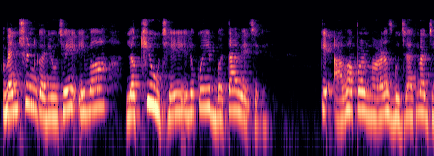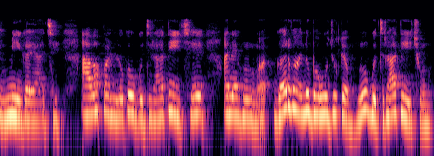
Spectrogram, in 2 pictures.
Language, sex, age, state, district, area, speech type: Gujarati, female, 18-30, Gujarat, Surat, urban, spontaneous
